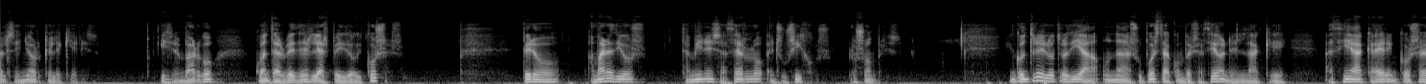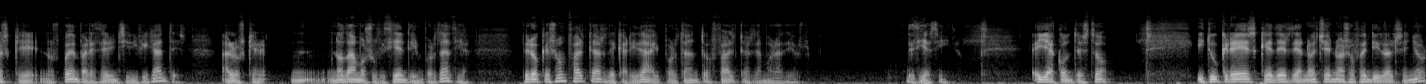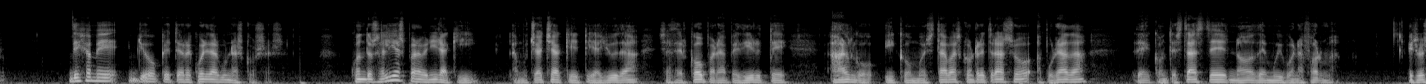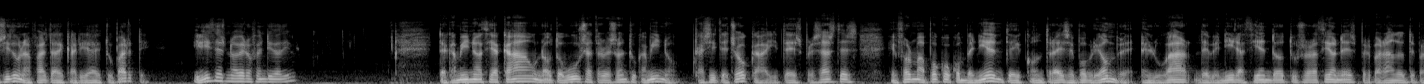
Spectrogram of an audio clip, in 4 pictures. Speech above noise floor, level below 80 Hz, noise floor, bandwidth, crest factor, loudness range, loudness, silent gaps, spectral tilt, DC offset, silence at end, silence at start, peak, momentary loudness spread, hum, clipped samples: 26 dB; -42 dBFS; -49 dBFS; 12.5 kHz; 22 dB; 4 LU; -24 LUFS; none; -5.5 dB/octave; under 0.1%; 0 s; 0 s; -2 dBFS; 14 LU; none; under 0.1%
